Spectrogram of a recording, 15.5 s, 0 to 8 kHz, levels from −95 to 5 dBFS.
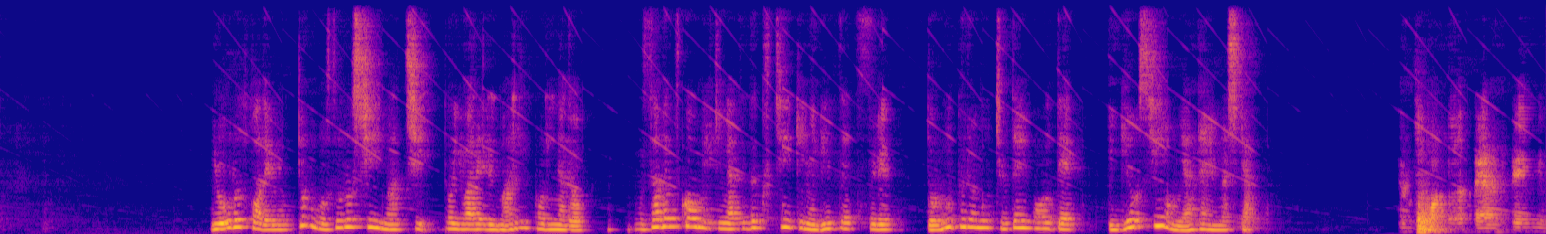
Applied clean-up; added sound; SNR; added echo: neural mask model DeepFilterNet 3.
